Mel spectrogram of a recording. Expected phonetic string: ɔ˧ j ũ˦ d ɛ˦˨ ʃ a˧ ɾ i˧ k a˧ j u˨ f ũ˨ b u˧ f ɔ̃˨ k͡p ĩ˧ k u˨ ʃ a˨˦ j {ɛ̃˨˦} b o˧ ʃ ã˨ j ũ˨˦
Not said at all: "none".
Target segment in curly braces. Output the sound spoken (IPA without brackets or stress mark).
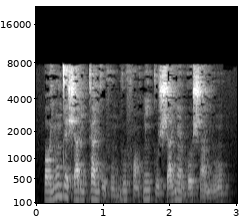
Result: ɛ̃˦˨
